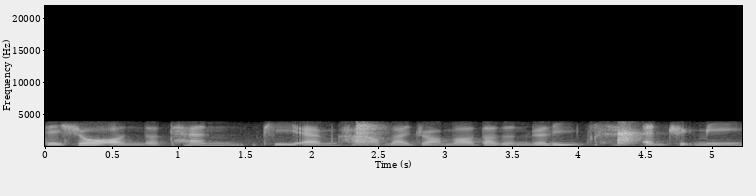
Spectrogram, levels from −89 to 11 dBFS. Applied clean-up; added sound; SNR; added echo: none; Clapping / Chirp, tweet; 5 dB; none.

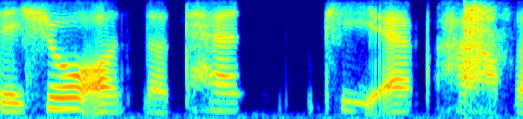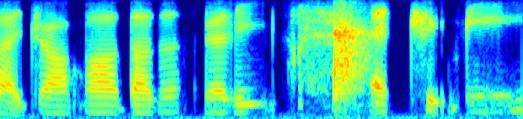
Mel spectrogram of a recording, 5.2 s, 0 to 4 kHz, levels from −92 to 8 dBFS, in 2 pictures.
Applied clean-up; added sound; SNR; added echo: neural diffusion model UNIVERSE++.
